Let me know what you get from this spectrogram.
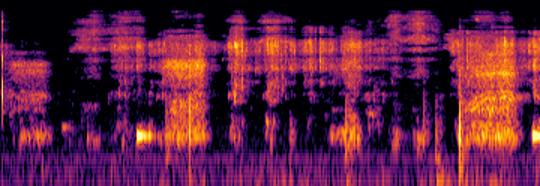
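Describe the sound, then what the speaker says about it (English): Water splashing and dripping in a horror video game, irregular wet bursts and gurgles at low level, with breathy, wheezing noises between them. "I love that splashing effect right there"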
